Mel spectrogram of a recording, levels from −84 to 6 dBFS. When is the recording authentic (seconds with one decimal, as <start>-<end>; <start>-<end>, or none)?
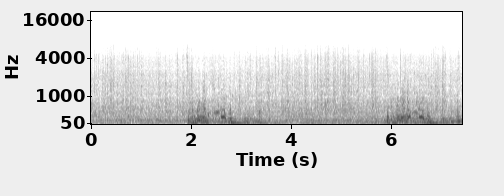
0.0-0.4; 1.7-3.8; 6.7-7.4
